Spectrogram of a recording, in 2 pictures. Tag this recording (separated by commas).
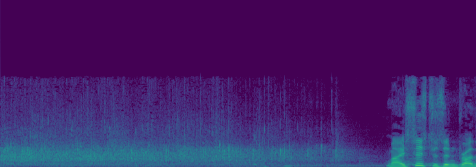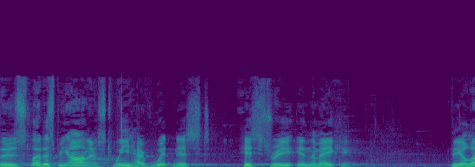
man speaking, Speech, Narration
